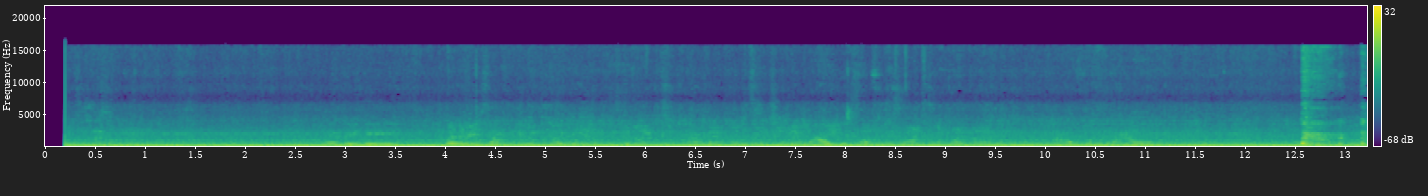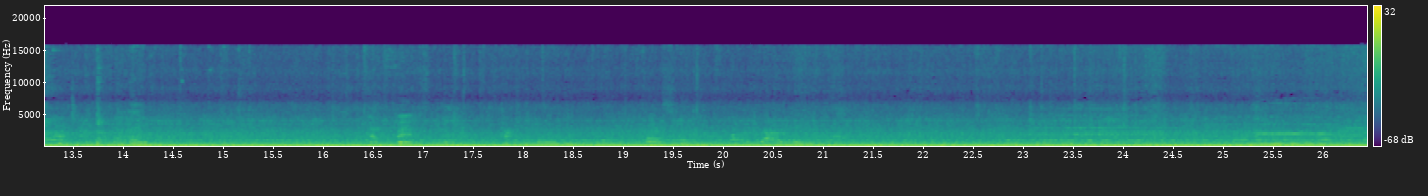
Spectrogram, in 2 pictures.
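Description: Cruise boat's engine running steadily underway, a loud low drone, with faint voices of people talking in the background and a single sharp click about halfway through.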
